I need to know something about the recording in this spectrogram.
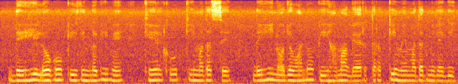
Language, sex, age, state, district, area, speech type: Urdu, male, 18-30, Maharashtra, Nashik, rural, spontaneous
